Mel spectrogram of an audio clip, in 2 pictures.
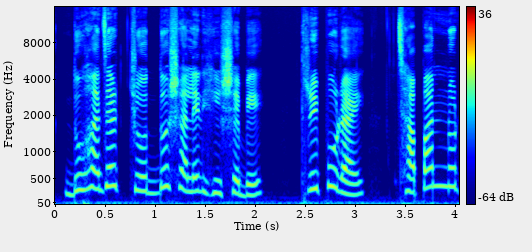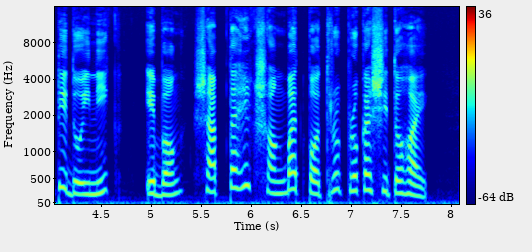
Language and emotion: Bengali, neutral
